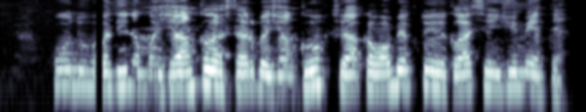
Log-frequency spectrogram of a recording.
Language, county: Lithuanian, Klaipėda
